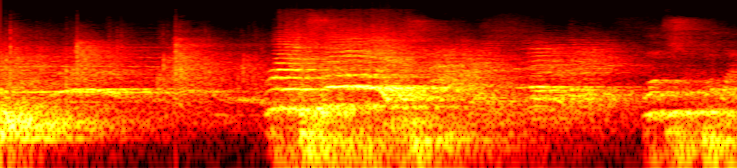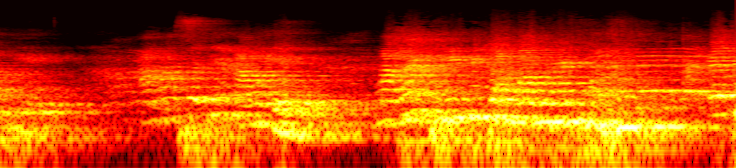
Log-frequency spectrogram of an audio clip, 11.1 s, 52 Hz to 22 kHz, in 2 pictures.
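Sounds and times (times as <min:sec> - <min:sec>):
congregation voices in hall: 0:00.0 - 0:11.0.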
